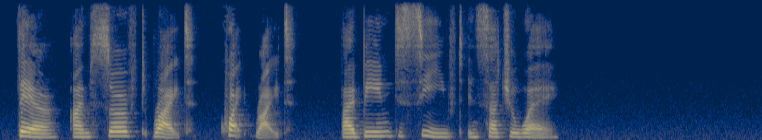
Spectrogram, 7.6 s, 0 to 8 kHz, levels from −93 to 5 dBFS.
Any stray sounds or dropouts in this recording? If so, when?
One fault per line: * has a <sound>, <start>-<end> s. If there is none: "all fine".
all fine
